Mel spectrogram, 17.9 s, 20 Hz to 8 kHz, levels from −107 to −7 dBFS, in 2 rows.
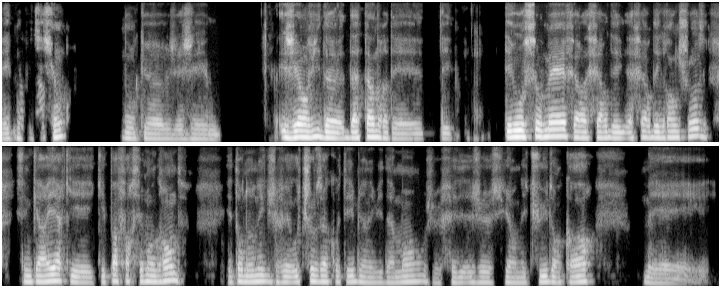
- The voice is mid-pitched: No, low, 120 Hz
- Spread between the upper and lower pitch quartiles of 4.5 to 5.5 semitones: No, average, 3.0 semitones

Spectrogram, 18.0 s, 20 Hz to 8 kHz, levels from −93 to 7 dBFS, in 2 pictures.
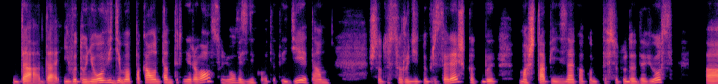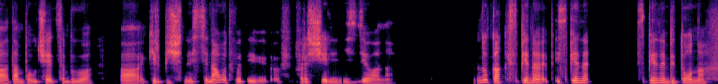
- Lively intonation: No, average, 3.4 semitones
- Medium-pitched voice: Yes, medium, 150 Hz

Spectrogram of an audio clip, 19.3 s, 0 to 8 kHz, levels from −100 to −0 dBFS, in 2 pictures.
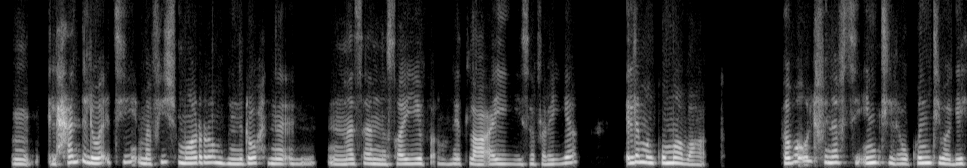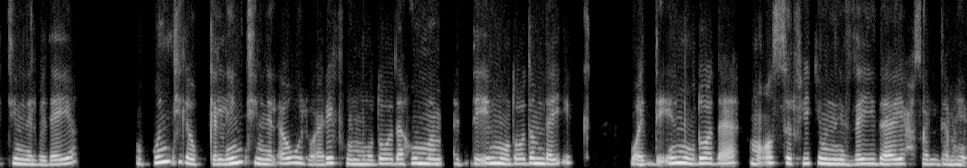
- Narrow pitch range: No, average, 3.3 semitones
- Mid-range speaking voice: No, high, 230 Hz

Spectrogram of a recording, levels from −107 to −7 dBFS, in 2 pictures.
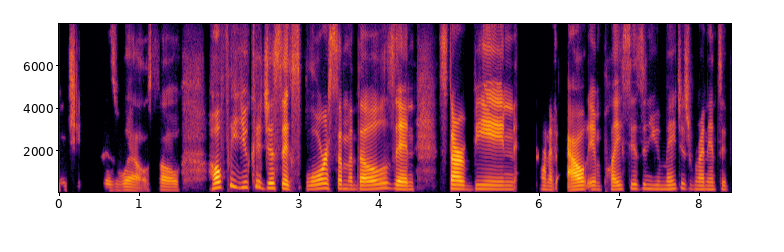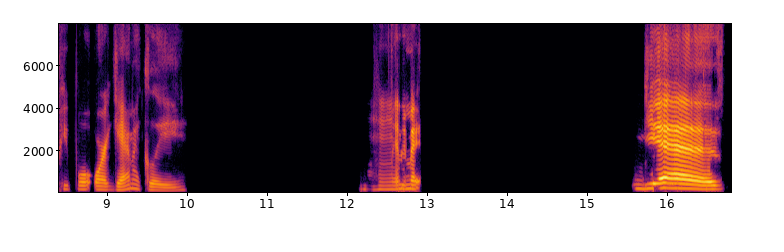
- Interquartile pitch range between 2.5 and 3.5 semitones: Yes, average, 3.2 semitones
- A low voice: No, medium, 180 Hz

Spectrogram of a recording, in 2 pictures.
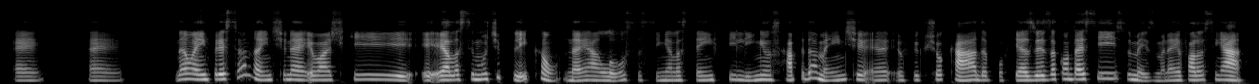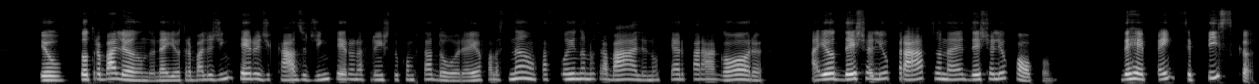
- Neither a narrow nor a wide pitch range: Yes, average, 3.3 semitones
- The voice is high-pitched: Yes, high, 220 Hz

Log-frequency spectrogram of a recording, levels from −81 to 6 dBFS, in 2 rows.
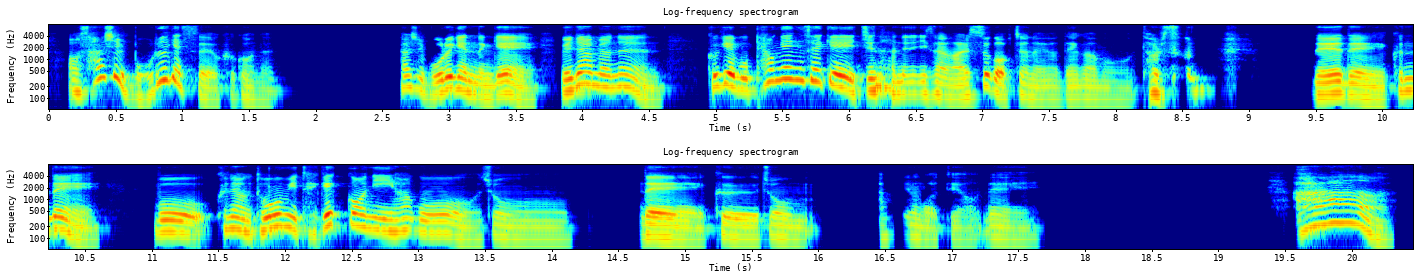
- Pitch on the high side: No, low, 130 Hz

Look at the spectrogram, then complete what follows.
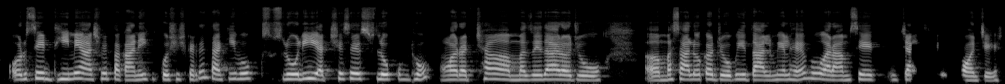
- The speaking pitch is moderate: No, high, 230 Hz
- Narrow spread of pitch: Yes, narrow, 2.3 semitones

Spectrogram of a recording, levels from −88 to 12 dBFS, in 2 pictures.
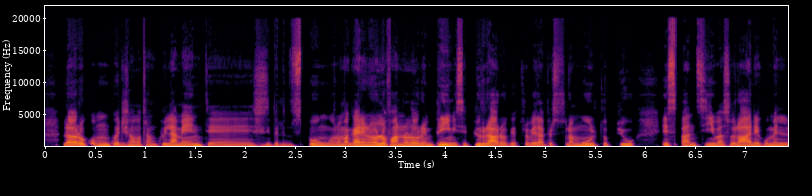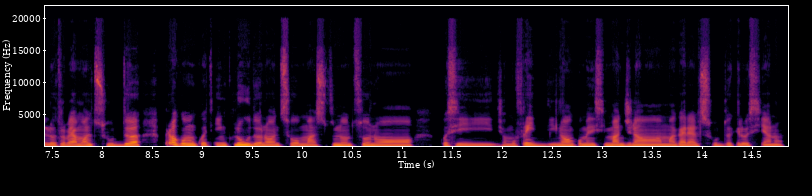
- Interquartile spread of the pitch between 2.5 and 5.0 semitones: Yes, average, 2.9 semitones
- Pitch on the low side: No, medium, 180 Hz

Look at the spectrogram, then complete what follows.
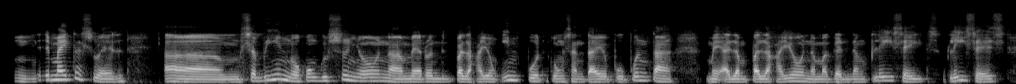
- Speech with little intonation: No, average, 4.8 semitones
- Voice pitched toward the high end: No, low, 130 Hz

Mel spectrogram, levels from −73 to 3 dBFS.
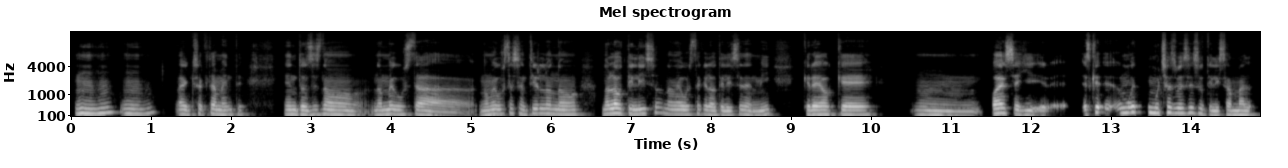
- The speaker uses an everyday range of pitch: Yes, average, 3.2 semitones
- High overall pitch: No, medium, 145 Hz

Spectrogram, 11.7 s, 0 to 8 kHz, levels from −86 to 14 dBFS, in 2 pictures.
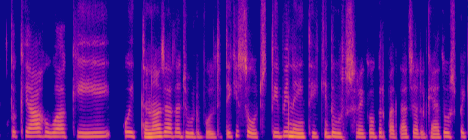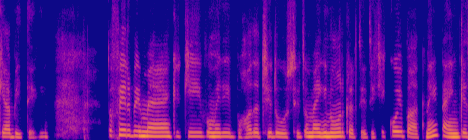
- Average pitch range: No, narrow, 2.1 semitones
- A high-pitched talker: Yes, high, 220 Hz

